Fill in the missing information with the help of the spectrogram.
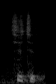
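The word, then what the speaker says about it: ציצית: 히브리어로 이것을 이제 찌짓 혹은 치짓, 발음이 이게 애매해요. 치와 찌의 중간쯤 돼요. 찌짓.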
